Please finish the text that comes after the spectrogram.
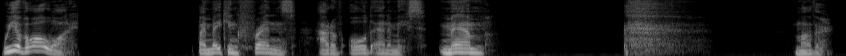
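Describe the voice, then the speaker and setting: A man's voice: medium pitch, sing-song, slow pace, pauses often, darkish tone, no room sound, studio quality. A man voicing a humble young male beaver in a storybook tale, speaking in an earnest, respectful, solemn way. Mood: earnest, hopeful.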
